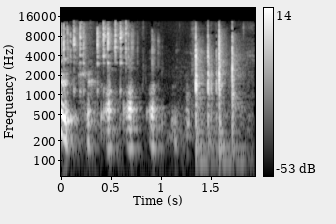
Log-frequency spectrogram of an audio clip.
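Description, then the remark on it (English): Dice clatter onto a tabletop in a quick burst of sharp clicks and rattles, settling after about a second, with murmuring voices in the background. “I should make a house rule that anytime your dice fall at the table, it's just a failure.”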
